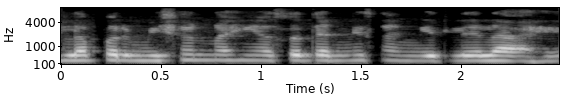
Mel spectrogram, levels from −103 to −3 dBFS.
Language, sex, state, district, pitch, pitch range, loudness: Marathi, female, Maharashtra, Pune, 225 Hz, 215-230 Hz, -31 LUFS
